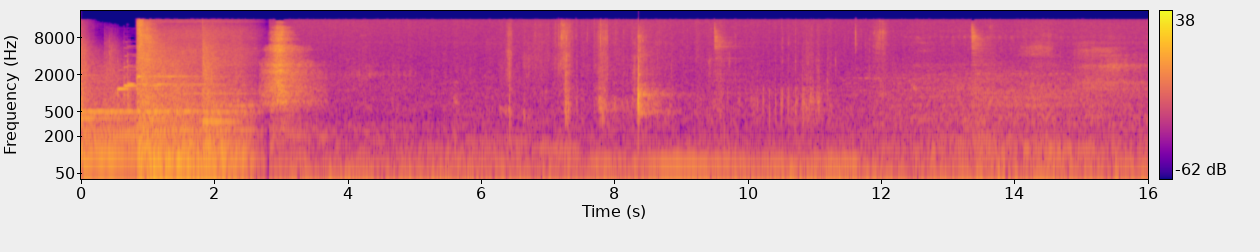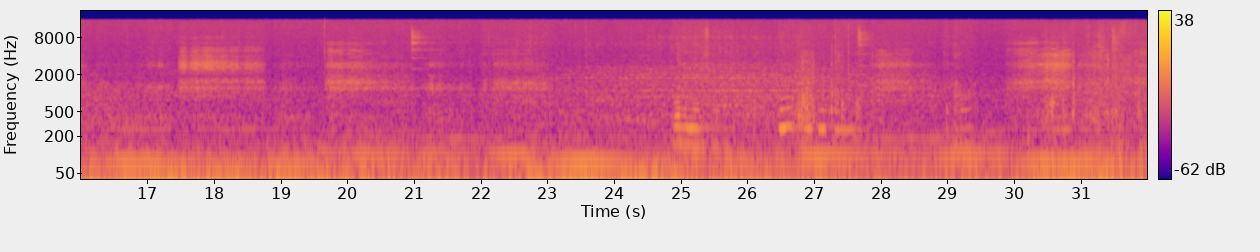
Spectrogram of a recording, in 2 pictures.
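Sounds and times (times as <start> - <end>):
low hum: 0.0 - 32.0
woman breathing heavily: 2.7 - 24.9, 25.7 - 32.0.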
